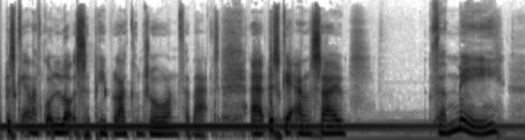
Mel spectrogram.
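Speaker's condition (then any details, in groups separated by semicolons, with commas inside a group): Tourette's; severity fluctuates over life; tics less suppressible than before; swearing tics, noises, chest-thumping motor tic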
